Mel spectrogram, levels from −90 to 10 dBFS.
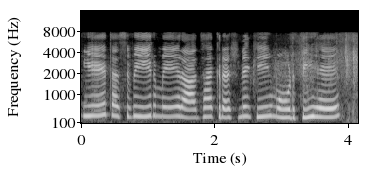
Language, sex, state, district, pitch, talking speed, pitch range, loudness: Hindi, female, Madhya Pradesh, Bhopal, 300 Hz, 115 wpm, 280-315 Hz, -13 LUFS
